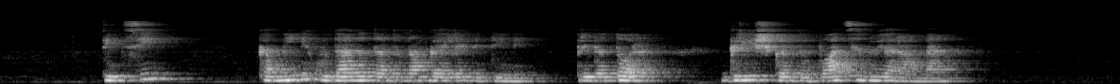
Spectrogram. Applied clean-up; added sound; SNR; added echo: none; none; none; reverberation time 0.9 s.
